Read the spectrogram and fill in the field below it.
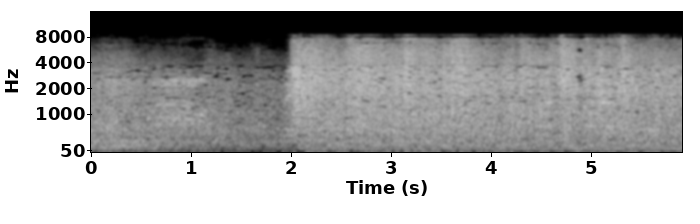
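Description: Heavy rain lashes down.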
